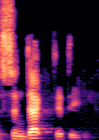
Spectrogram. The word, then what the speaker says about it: synecdoche: We saw that last week, the synecdoche. I'm still not going to say it right publicly. Sorry. Synecdoche. You got it.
